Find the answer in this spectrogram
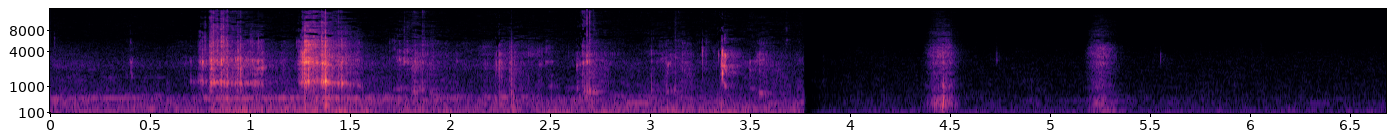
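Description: Someone chewing crunchy fried grasshoppers: a run of loud, crackly crunches about a second in, more scattered crunches after, then two single crunches near the middle.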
